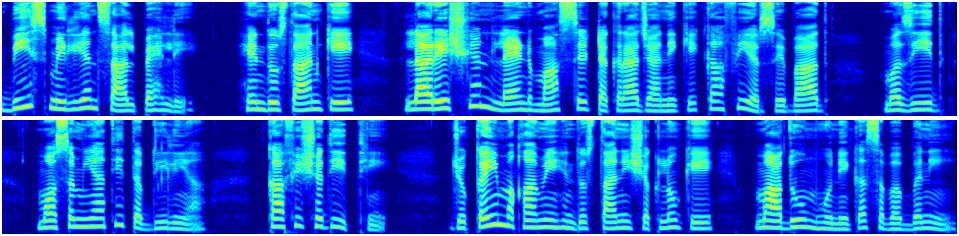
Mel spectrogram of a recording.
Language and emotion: Urdu, neutral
